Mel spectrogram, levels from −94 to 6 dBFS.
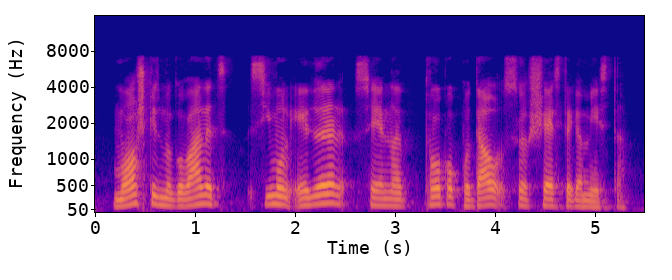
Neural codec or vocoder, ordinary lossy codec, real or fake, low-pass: codec, 16 kHz, 2 kbps, FreqCodec, larger model; none; fake; 7.2 kHz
